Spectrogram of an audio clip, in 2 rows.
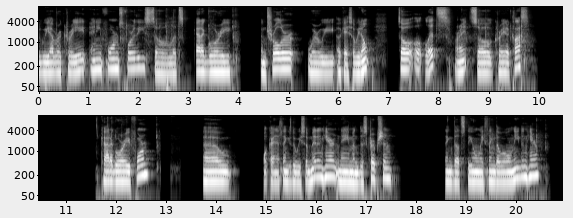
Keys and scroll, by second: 1.8 ctrl+shift+n, 8.5 alt+Insert, 15.2 ctrl+b, 18.3 ctrl+c.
